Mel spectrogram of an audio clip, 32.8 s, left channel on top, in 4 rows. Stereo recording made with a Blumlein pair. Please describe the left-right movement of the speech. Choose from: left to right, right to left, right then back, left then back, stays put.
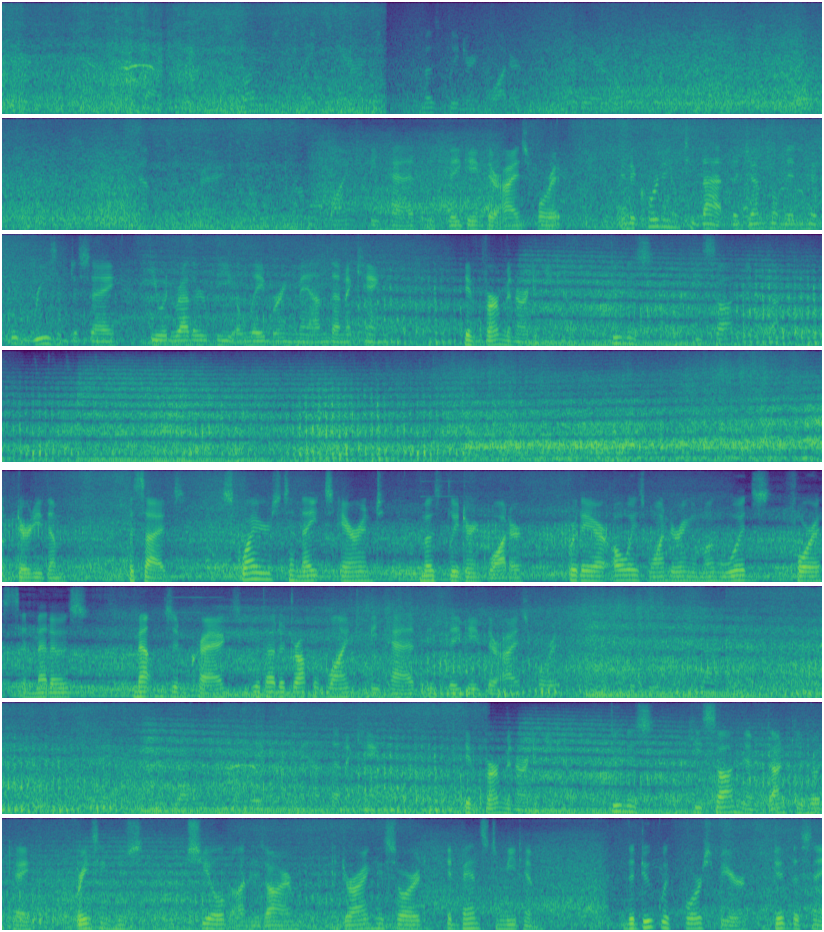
left then back.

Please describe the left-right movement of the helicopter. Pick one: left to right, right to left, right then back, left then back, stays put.
right to left.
